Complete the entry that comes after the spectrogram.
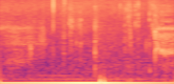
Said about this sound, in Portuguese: Como é que tá o som? Tá chegando beleza aí? Tá dando alguma microfonia?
